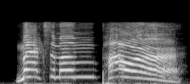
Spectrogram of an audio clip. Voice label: dj pow max, DJ VOICE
